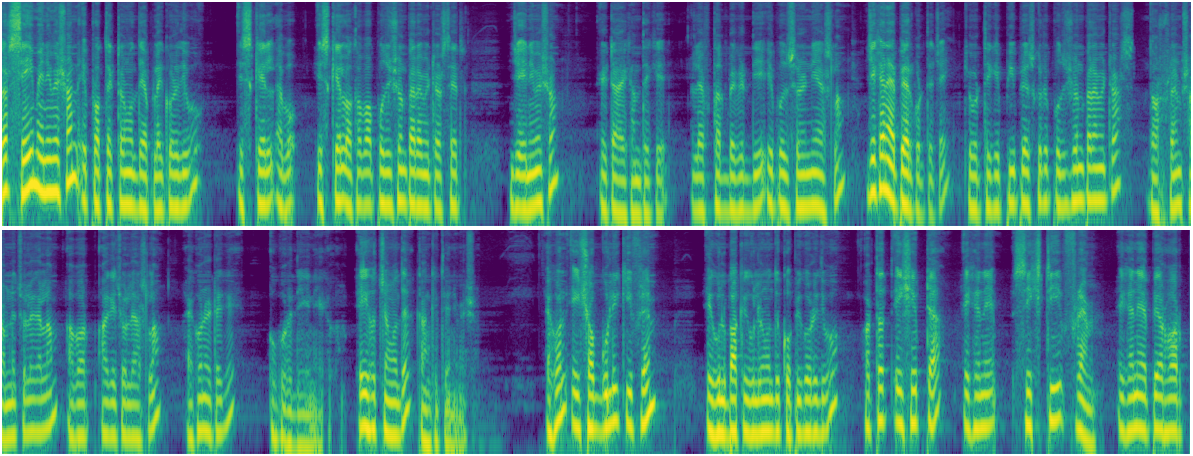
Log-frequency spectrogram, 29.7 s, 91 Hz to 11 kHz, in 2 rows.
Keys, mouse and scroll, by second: 4.9-6.9 middle drag, 6.9 click, 12.1 p, 12.9 click, 14.3 Page_Down, 15.4 click, 17.3-19.3 shift+drag, 25.6 click, 29.1-29.7 drag.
